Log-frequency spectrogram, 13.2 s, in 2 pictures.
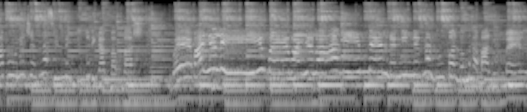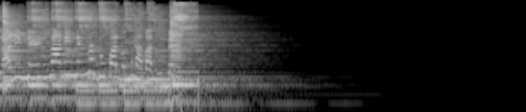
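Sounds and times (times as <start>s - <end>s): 
tarantella dance music: 0.0s - 9.3s.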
